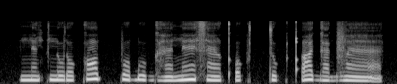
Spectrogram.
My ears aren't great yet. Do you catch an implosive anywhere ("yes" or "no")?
yes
